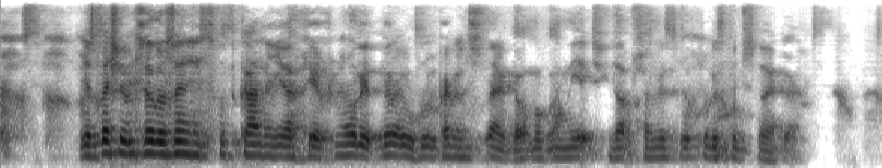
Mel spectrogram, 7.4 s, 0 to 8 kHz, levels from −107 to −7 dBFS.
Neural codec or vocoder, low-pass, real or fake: codec, 16 kHz, 1 kbps, FreqCodec, larger model; 7.2 kHz; fake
